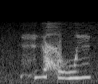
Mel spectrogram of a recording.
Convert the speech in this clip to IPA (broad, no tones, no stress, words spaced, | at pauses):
hi̤ ħo̤wi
